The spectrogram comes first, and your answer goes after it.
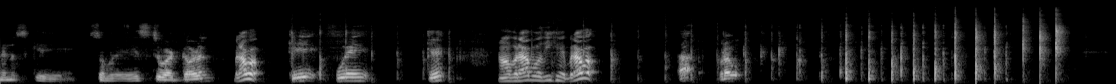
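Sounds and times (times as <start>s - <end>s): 
speech: 0.0s - 6.1s, 6.8s - 7.6s
hand clapping applause: 2.9s - 10.8s.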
